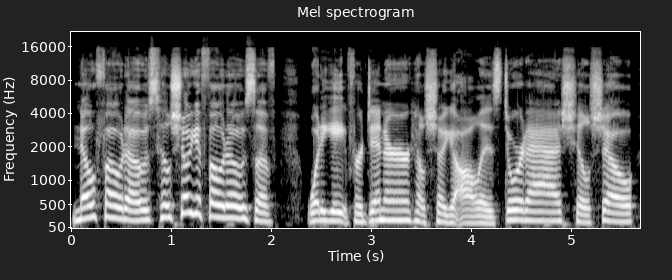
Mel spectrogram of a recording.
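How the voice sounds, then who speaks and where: Raspy, sarcastic woman with vocal fry. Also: lowish voice, moderate pace, no echo. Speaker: stream commentator. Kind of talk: casual mocking commentary over another stream.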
